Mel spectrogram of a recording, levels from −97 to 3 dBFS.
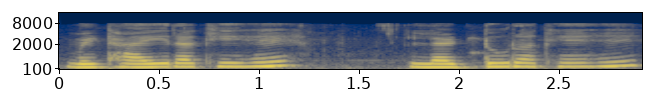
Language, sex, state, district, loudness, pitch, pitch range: Hindi, female, Madhya Pradesh, Bhopal, -14 LUFS, 230 Hz, 210-240 Hz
